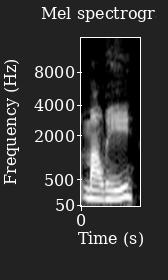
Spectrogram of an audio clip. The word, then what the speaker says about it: Mahle: Baseball Reference has the pronunciation as Mali, but I was watching highlights of him earlier, and everyone was saying Mally.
